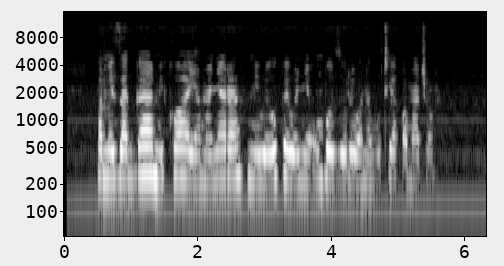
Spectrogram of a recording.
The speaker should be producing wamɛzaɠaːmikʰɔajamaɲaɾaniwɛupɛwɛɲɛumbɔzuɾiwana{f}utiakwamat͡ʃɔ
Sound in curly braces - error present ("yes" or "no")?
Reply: yes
